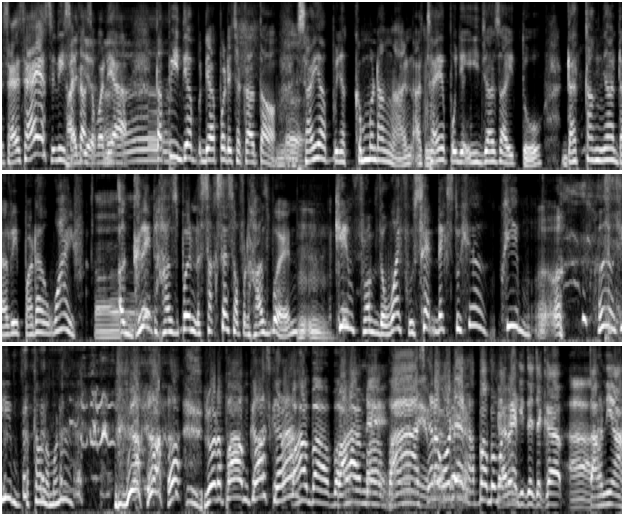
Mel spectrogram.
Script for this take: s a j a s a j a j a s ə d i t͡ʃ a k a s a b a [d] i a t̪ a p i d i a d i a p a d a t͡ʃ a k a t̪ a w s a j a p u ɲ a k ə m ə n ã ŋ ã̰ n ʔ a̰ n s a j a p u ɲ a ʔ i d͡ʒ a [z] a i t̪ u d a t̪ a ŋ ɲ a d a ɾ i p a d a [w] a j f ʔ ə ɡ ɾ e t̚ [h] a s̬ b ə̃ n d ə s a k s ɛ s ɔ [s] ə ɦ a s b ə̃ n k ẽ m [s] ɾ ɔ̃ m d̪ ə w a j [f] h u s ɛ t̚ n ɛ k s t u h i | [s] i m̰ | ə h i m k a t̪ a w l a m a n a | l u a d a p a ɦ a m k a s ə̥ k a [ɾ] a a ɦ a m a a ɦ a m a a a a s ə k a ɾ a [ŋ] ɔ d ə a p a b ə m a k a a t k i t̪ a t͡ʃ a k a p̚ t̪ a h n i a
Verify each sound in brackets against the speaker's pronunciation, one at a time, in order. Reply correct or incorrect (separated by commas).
correct, correct, correct, correct, incorrect, incorrect, correct, incorrect, correct, correct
